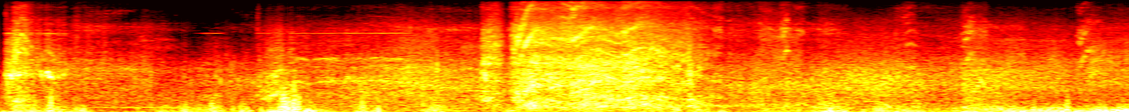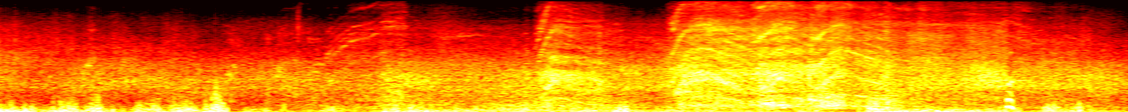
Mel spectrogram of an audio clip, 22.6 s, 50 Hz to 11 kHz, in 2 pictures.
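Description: A Traxxas X-Maxx RC monster truck with an 1100KV motor runs outdoors, giving a loud, continuous whine and rumble with repeated bursts of acceleration and wind buffeting the microphone.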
